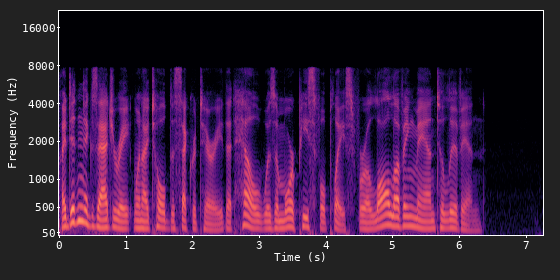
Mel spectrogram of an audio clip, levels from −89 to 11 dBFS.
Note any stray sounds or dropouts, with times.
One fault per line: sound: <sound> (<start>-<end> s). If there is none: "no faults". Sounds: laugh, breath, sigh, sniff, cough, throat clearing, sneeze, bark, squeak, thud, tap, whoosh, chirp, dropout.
no faults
